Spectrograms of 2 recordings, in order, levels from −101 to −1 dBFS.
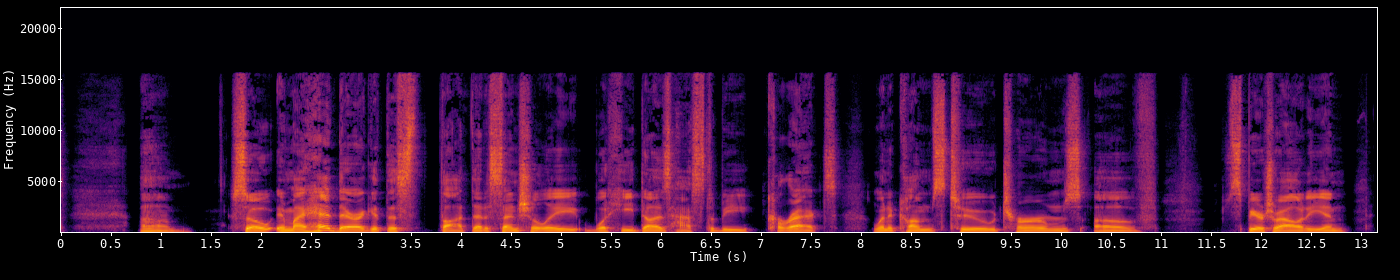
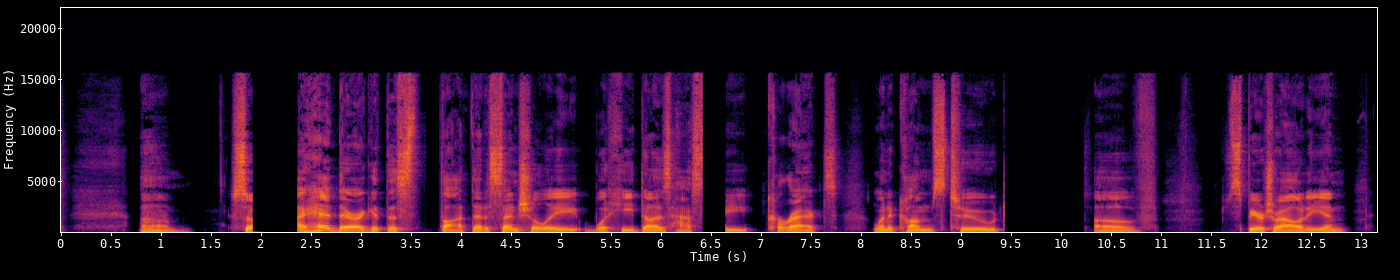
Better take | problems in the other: first | audio cutting out; at 2 s, at 6.5 s and at 9.5 s for 1 s

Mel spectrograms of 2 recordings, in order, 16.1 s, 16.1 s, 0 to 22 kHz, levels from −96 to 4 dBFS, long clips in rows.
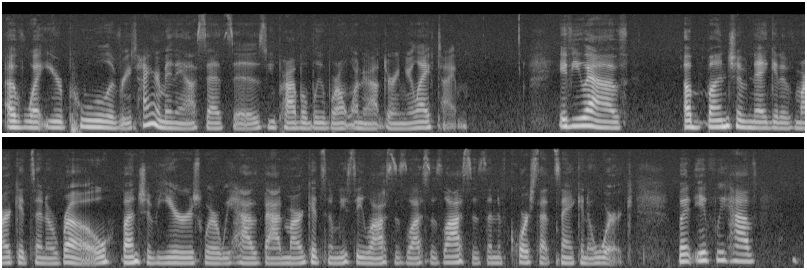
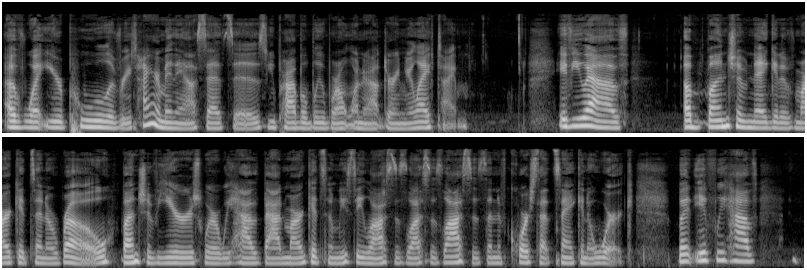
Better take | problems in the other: second | hiss; faint; throughout; 25 dB below the speech

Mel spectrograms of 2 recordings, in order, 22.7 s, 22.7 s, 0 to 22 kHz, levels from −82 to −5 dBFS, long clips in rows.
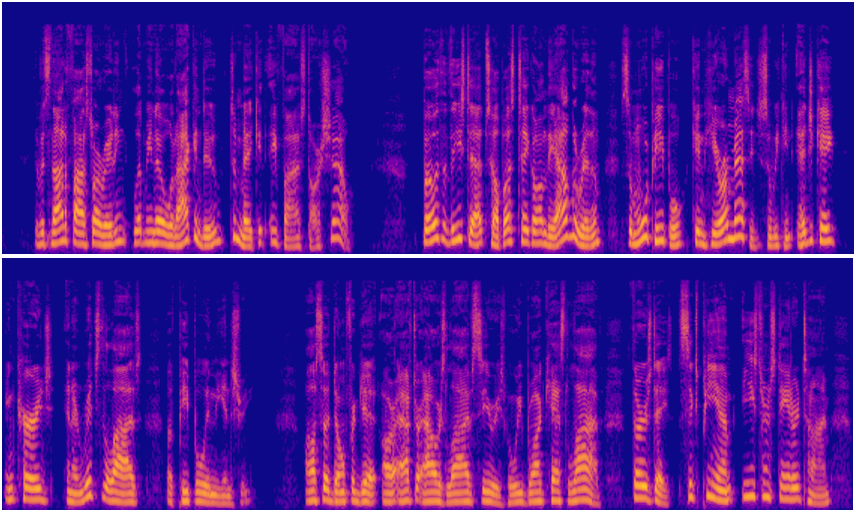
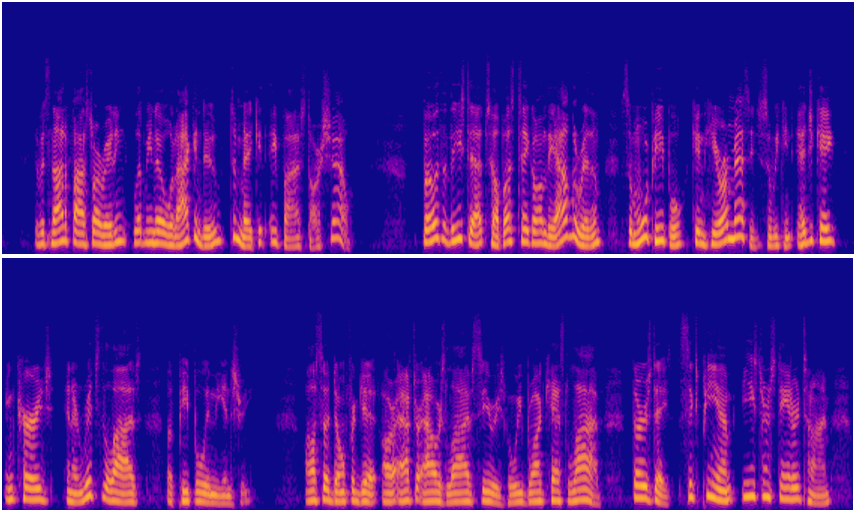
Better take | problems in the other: first | muffled; very; fading above 3 kHz

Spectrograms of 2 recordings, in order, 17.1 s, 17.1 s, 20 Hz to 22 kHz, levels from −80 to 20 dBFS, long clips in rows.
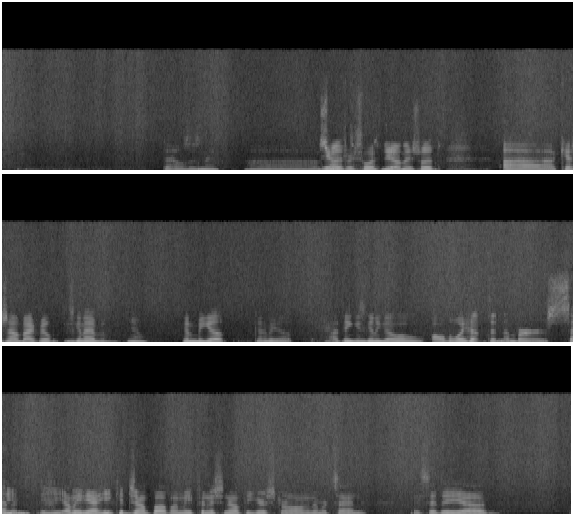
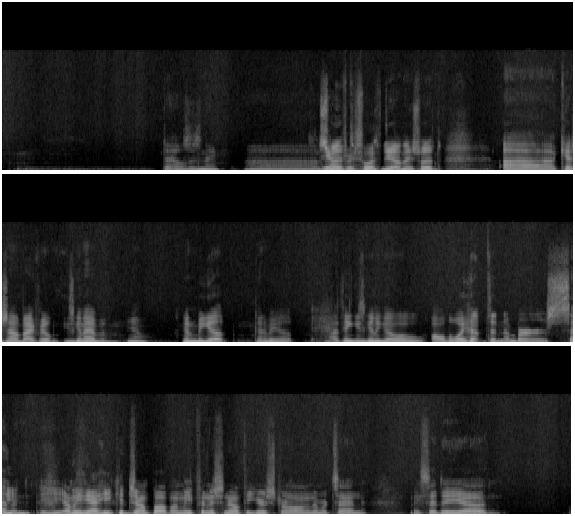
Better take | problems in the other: second | hiss; loud; throughout; 9 dB below the speech; faint in the second

